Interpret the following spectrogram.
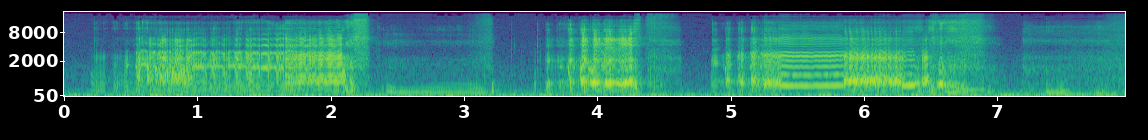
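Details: Pug weeping indoors: snuffling, breathy snorts broken by short nasal whines, with a brief two-tone whimper near the middle and a higher wavering whine later, all close to the microphone.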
